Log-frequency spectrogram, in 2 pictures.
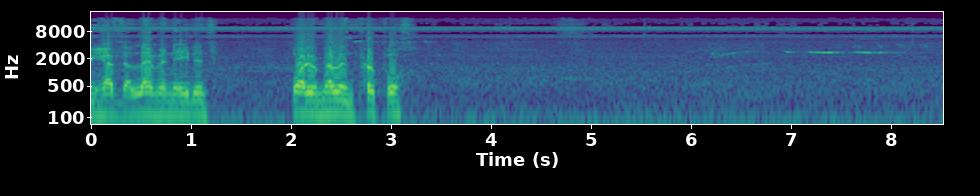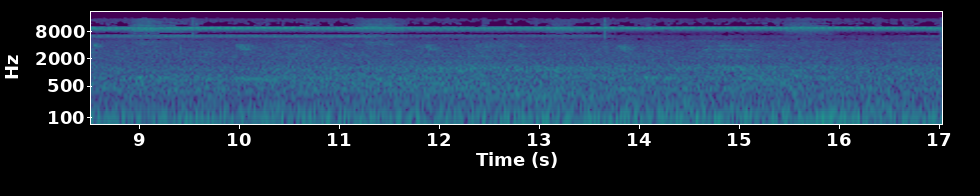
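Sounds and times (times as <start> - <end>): high hiss: 0.0 - 17.0
birds chirping and whistling: 5.9 - 13.1.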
